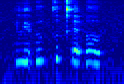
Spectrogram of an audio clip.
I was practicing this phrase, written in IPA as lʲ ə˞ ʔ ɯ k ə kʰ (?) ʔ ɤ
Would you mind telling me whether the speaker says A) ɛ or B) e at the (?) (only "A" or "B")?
A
